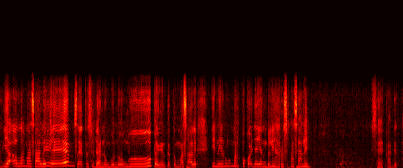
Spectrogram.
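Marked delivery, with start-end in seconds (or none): 0.0-6.2 imitated gushing owner, pitched up; eager house owner. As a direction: stretch the words as if long awaiting him. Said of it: "apa kata pemilik rumah?".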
